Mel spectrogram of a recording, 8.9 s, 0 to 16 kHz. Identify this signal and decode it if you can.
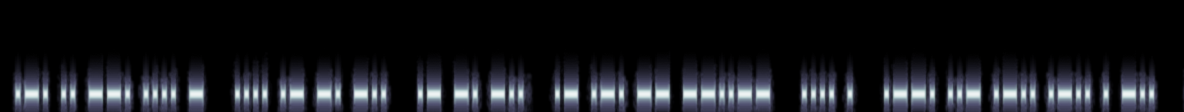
Morse code, heard as a keyed tone, about 34 wpm, 600 Hz. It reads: RIGHT HAND AND ARM, HE PULLED
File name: the old man and the sea 2 35wpm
